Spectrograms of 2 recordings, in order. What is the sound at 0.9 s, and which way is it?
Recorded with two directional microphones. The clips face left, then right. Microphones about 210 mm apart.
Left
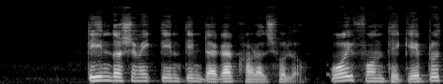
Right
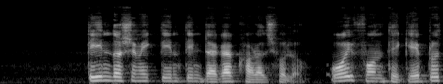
Speech, 35° left (ahead or behind).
